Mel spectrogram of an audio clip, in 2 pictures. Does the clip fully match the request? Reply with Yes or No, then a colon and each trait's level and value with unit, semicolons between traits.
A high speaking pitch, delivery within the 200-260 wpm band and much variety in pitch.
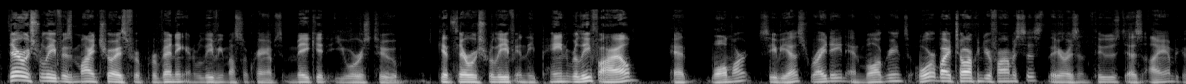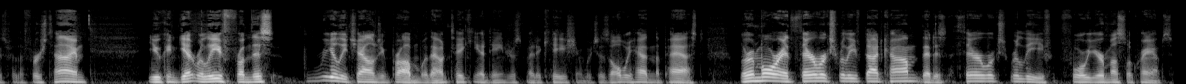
No: low, 110 Hz; fast, 205 wpm; wide, 5.9 semitones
